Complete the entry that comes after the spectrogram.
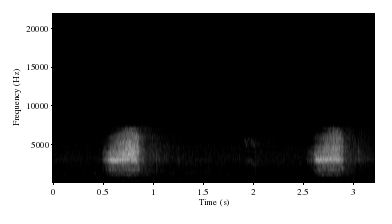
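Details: Barn owl owlets in a nest box, 2024: two loud, harsh, hissing screeches about two seconds apart, each a steady noisy burst lasting around a third of a second.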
